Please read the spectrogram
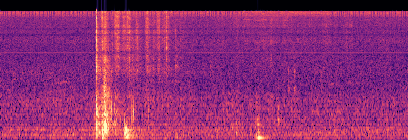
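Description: A cat playing indoors, knocking against things: a short clatter of knocks and rustling about two seconds in, then one soft thump about three seconds later, over quiet room tone.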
